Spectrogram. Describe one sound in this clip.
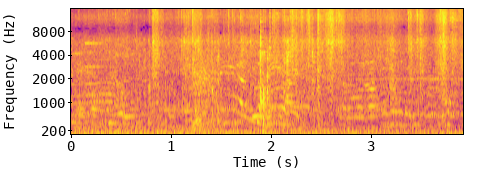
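A knife chops on a cutting board.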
